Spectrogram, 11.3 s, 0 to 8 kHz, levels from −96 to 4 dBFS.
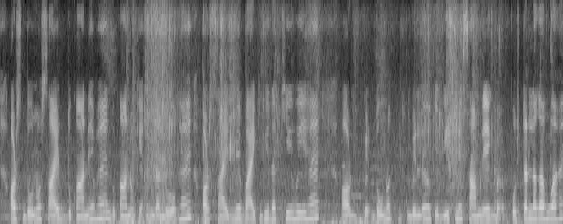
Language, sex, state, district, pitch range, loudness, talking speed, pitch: Hindi, female, Andhra Pradesh, Krishna, 175-215 Hz, -20 LUFS, 155 wpm, 190 Hz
